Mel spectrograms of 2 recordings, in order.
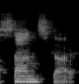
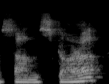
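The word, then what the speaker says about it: संस्कार: Sun SCARA but again I lived in India the most accurate pronunciation of that word is Sun scar especially take the word out of context and just say it by itself Sun scar hey son Scott is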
